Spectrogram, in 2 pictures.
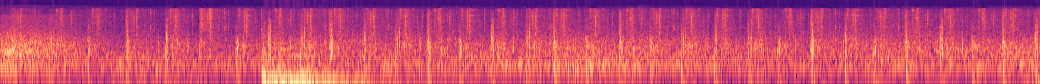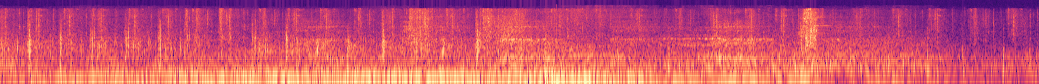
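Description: Armoured footsteps crunch quickly over snow and stone.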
